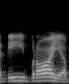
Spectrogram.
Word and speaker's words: de Broglie: டி ப்ராக்லி அதை டி ப்ராய் அப்படின்னு நம்ம ப்ரொனவுன்ஸ் பண்ணலாம்.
